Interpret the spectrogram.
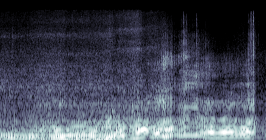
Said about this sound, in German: Sie holt ihr Auto aus der Garage, verfrachtet Gustav und Luna auf die Rückbank und schon geht's los.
